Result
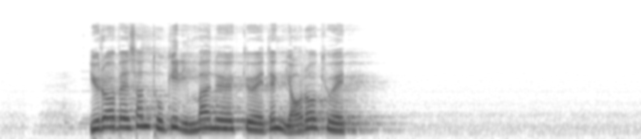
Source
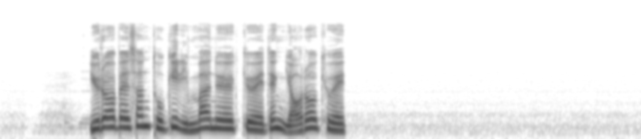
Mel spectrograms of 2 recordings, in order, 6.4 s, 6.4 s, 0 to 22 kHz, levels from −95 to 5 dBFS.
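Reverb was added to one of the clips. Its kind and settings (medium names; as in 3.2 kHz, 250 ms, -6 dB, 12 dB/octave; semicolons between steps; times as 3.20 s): plate-style reverb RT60 0.89 s, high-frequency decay 0.9×, pre-delay 85 ms, DRR 13.5 dB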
